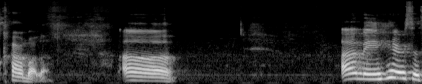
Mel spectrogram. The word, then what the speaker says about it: Kamala: in office instead of Camala. Kamala. I do want to say her name right. Even though I did not want her to be the president, I do want to say her name, right? Her name is Kamla.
